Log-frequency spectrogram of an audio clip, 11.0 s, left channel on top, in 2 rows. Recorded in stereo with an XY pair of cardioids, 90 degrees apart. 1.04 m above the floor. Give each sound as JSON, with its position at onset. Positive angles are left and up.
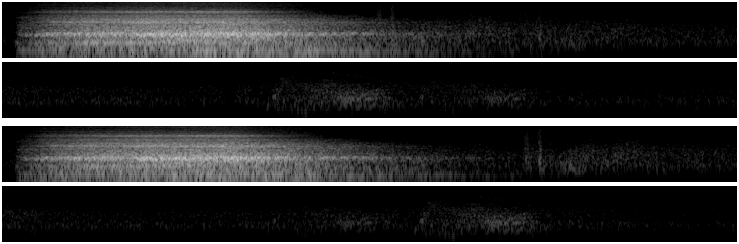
{"t": 0.1, "sound": "breathing", "azimuth_deg": 25, "distance_m": 1.6}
